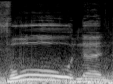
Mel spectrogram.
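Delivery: wohnen with a long O; careful German wohnen; German word. Shown as a demonstration. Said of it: "le verbe habiter qui se dit".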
